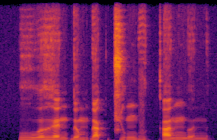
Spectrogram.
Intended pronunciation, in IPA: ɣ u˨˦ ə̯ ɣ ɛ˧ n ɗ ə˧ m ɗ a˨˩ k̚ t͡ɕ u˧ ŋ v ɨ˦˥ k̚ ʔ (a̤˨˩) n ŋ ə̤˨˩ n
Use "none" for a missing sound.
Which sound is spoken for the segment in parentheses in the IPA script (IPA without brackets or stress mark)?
a˨˦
